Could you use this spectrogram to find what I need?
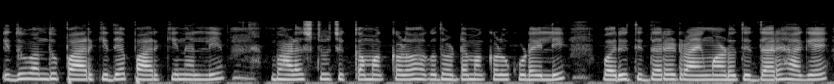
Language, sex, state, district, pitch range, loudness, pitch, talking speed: Kannada, female, Karnataka, Bidar, 225-240 Hz, -16 LUFS, 230 Hz, 115 wpm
